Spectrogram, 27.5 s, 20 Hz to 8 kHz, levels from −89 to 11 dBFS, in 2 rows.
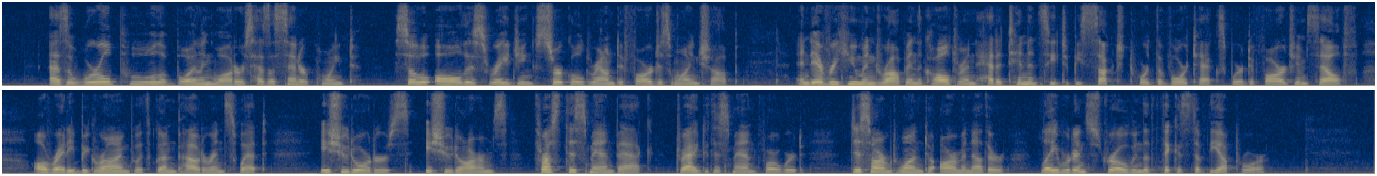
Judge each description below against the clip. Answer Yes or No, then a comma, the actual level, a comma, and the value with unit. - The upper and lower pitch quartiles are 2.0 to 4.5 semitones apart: Yes, average, 3.0 semitones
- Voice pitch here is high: No, medium, 180 Hz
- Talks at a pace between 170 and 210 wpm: No, average, 155 wpm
